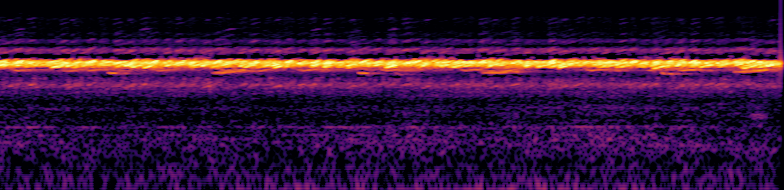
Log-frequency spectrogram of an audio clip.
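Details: Spring peepers calling with other tree frogs from a farm pond early in the year; a dense, unbroken wall of shrill high peeps overlaps into a steady ringing chorus, with fainter lower trills beneath throughout.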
